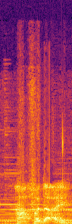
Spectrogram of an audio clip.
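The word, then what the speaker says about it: Håfa adai: Hafadai. Hafadai.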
